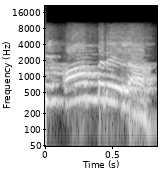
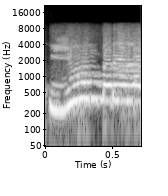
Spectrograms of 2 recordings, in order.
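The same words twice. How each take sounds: First: अम्ब्रेला opening with a short "uh" sound; short-vowel pronunciation. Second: यूम्ब्रेला opening with a "yoo" sound; spelling-based mispronunciation. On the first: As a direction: begin अम्ब्रेला on "um", not "yoom". (अम्ब्रेला की शुरुआत छोटे 'अ' से) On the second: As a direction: read the first letter of यूम्ब्रेला as "yoo". (यूम्ब्रेला की शुरुआत 'यू' से, गलत उच्चारण) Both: Shown as a demonstration. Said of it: "यूम्ब्रेला की अम्ब्रेला".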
